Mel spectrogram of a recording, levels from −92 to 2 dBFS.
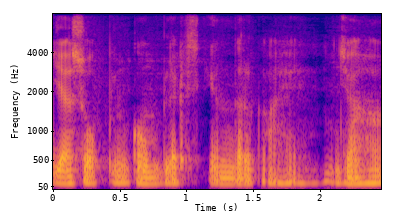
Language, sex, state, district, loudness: Hindi, male, Uttar Pradesh, Jalaun, -21 LUFS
